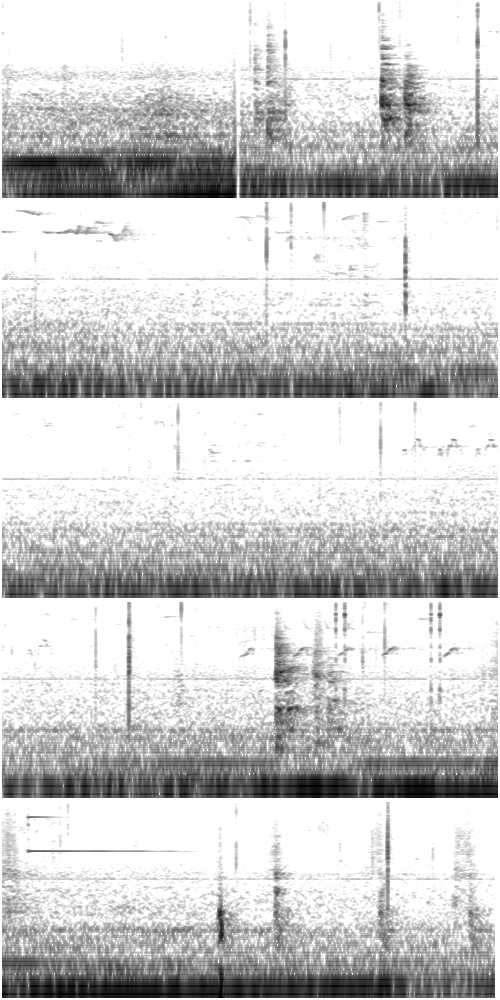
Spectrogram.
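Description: Onions being peeled and handled with a knife and rinsed in a metal pot: scattered light clicks and knocks over a steady low rumble.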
